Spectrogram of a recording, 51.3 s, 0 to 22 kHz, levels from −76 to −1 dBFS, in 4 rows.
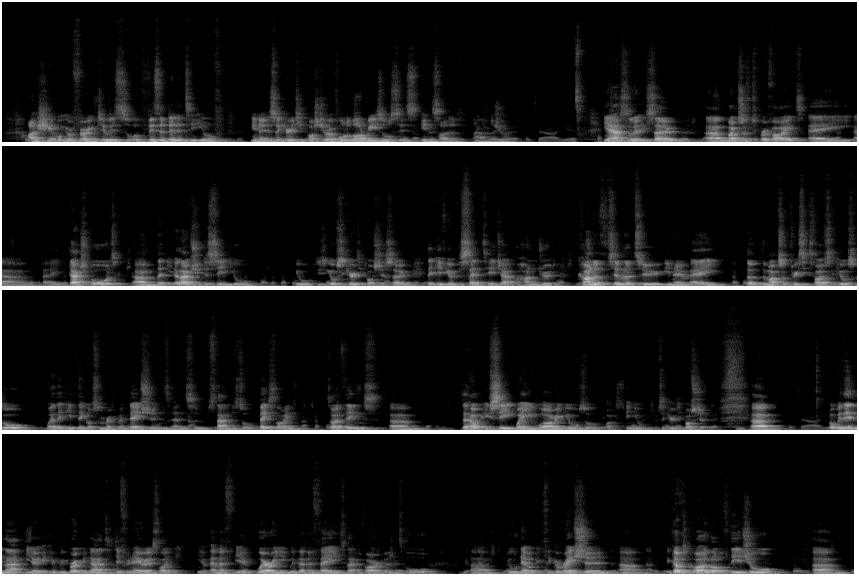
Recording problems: off-mic speech; far
room echo; slight; dies away in 0.5 s
voice in the background; faint; throughout; 20 dB below the speech

